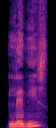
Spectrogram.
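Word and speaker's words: Lévis: se llamaban matán Noé Levis que se pronunciaba Levi y cambies que se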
